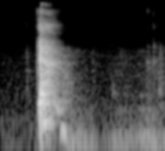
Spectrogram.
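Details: A single loud, sharp sneeze followed by a brief quiet sniff, during nose blowing and sneezing.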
